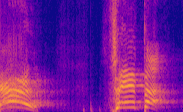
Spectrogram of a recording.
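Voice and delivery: sudden loud, high-pitched yell; parent's sharp shouted command; shouting at child. Acted. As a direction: yell the order across a restaurant. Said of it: "eu não posso gritar no restaurante".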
